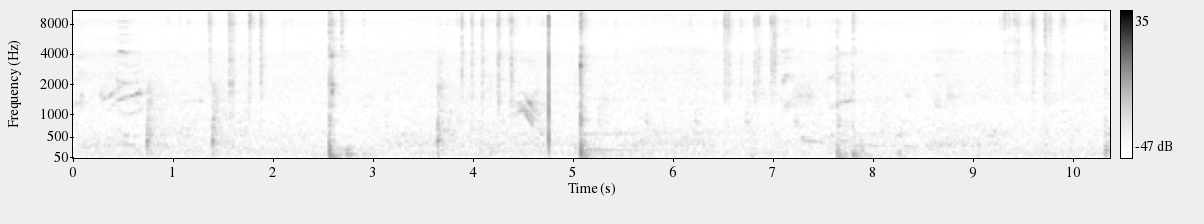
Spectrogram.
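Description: A knife cuts through a firm vegetable.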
